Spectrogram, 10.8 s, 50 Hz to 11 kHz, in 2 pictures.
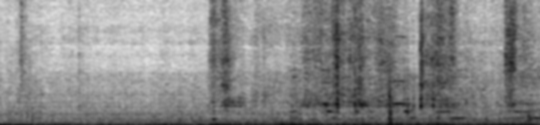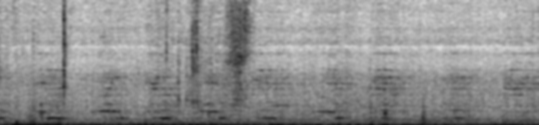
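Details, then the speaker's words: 2011 Honda CR-V AWD, 300,000 km, driving, worse when turning: light rhythmic chirping squeak over engine and road noise repeating with wheel speed; dry, worn staked U-joint on the rear driveshaft. "Hope the camera's picking that up. It sounds like a dry U-joint."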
